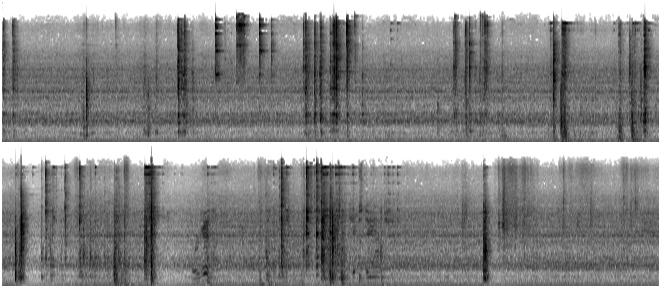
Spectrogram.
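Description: Hand tools and metal axle hardware clinking and clicking while the rear axle bolt of an Earthway garden seeder is tightened: scattered sharp metallic clicks, some in quick clusters, over a steady background hum.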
